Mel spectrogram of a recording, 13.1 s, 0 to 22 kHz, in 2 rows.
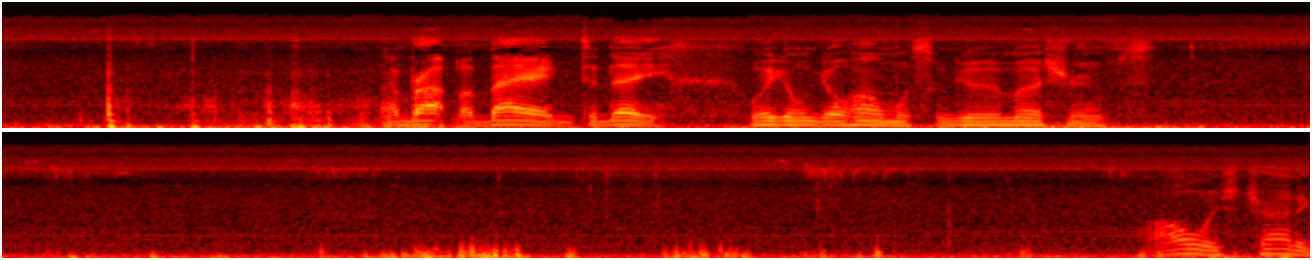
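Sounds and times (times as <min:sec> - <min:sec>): wind rumbling on microphone: 0:00.0 - 0:02.4, 0:04.3 - 0:13.0
faint high chirping: 0:05.3 - 0:12.9.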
